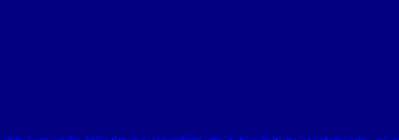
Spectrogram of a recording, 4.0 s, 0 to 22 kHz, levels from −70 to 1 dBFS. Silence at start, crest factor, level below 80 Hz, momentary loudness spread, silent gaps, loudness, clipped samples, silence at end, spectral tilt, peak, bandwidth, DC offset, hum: 0 s; 14 dB; -80 dBFS; 0 LU; none; -62 LUFS; under 0.1%; 0 s; -3 dB/octave; -50 dBFS; 15.5 kHz; under 0.1%; none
